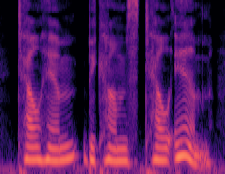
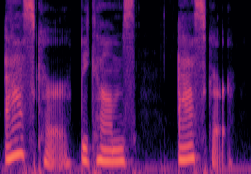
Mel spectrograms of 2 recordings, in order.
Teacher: the H just disappears. It blends into the previous word.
